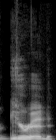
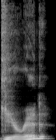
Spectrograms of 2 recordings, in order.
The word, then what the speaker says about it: Ghired: I've always pronounced it Ghired.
